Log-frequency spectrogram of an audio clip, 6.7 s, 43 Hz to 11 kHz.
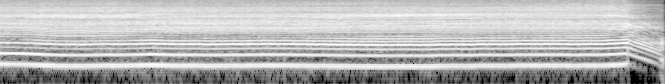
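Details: Jonsered 525 chainsaw, freshly fired up and tuned: steady high scream, then revs sag and stumble as the throttle is dropped; hesitation off throttle shows it is too lean on the low side, so more low-side fuel is given.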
